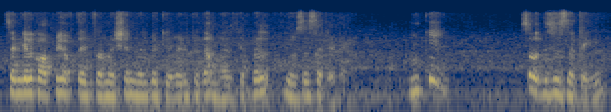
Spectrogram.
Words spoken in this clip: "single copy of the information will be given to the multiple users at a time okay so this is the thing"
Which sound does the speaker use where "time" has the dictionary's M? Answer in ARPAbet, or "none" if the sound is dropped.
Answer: none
